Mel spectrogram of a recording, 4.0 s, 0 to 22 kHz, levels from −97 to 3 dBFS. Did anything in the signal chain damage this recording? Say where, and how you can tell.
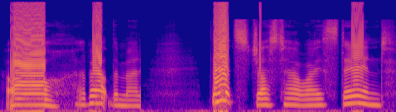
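Yes. Integer overflow at the sample-format or gain stage: harsh sign-flipping cracks at 0.11–0.45, 0.93–1.01, 2.14–2.61 and 3.52–3.63 s, where peaks exceed full scale by about 2 to 5 dB and wrap.

A CD skip in playback at 1.40 s: a tick and a very brief mute, then the speech resumes from a different point on the disc's spiral.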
